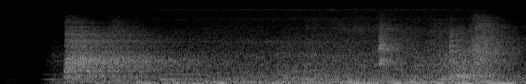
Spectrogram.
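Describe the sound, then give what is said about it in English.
Heavy sliding metal jail doors roll along their track, a loud grinding rumble that starts abruptly after a brief silence and continues steadily for several seconds. “We wait to enter through heavy sliding metal doors.”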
